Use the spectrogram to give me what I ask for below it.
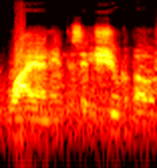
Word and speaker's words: Xucaboa: i named the city shukabo first off the x is pronounced like a sho so it's is the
